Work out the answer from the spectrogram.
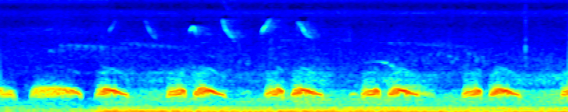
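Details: Spotted doves in a banana plantation, a fierce resident bird challenged by a trained decoy during trapping; steady loud coos with slightly falling notes, about one per second, a few higher chirps from other birds and a low hum behind.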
